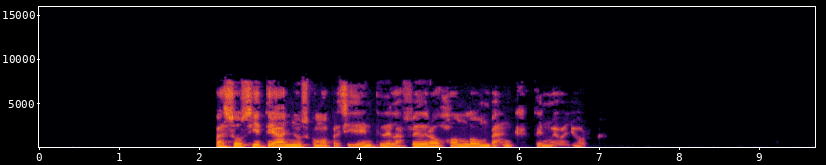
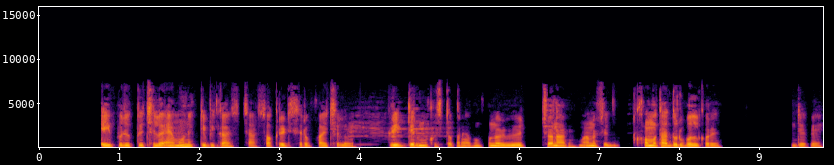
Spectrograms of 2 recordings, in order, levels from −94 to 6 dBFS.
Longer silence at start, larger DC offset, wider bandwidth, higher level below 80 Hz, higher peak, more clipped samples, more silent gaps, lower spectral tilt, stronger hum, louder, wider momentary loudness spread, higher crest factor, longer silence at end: first, 2.2 s vs 0.8 s; neither; about the same, 8 kHz vs 7.4 kHz; about the same, -56 dBFS vs -58 dBFS; about the same, -4 dBFS vs -2 dBFS; neither; second, none vs 5.56-5.60 s, 6.09-6.28 s, 7.29-7.33 s, 8.57-8.81 s, 8.94-9.40 s; second, -4.5 dB/octave vs -7 dB/octave; neither; about the same, -21 LUFS vs -20 LUFS; about the same, 14 LU vs 12 LU; about the same, 20 dB vs 18 dB; first, 2.9 s vs 0 s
